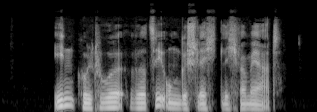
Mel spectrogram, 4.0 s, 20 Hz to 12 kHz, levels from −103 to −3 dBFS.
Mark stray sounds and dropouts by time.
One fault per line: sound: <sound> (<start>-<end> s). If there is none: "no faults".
no faults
